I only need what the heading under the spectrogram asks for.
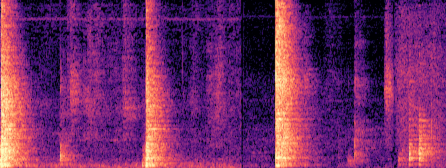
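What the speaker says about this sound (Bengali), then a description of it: "ছুরি দিয়ে কাজু বাদাম ছোটো ছোটো পিস করছে" A knife chops cashew nuts into small pieces for carrot halwa. About six sharp, irregular knocks land with pauses between them, close and fairly loud, with no talking.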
